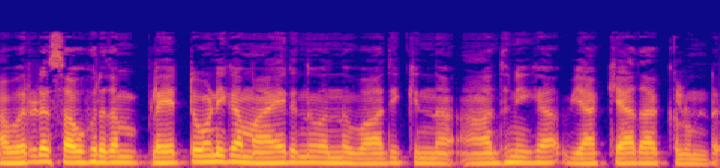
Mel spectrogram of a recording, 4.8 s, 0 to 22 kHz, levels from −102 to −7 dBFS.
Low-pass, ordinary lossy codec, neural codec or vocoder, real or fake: 9.9 kHz; MP3, 48 kbps; none; real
